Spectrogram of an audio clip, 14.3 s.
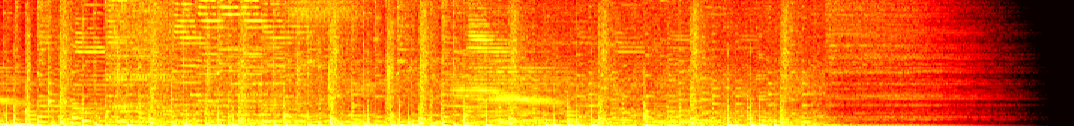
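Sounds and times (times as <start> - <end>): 
hip hop music: 0.5 - 11.0.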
